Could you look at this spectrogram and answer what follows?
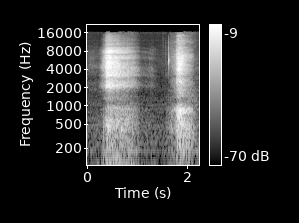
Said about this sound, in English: I open it up, take a sniff of it.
